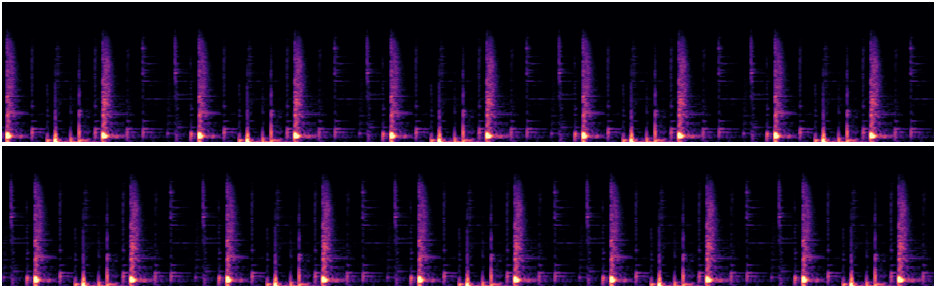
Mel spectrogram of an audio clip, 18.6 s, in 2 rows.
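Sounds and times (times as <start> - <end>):
drum loop at 125 BPM: 0.0 - 18.6.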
